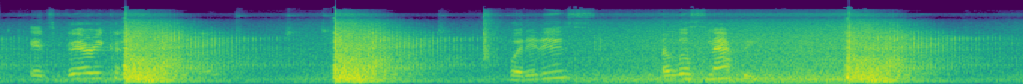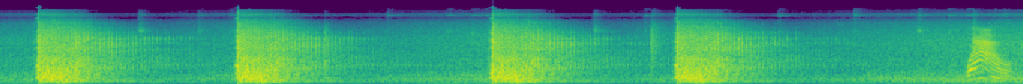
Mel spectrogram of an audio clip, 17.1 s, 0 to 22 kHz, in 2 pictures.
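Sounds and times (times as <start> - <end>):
pistol shots with reverberant tail: 1.0 - 4.0, 7.0 - 8.1, 8.8 - 11.5, 12.6 - 15.2.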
